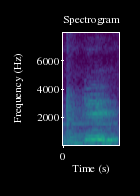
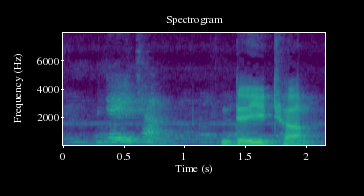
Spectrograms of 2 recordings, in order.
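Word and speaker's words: data: তারপর মে সঠিক উচ্চারণ হবে মেই মেই তারপরে ডেট ডেট ডেট সঠিক উচ্চারণটা কি হবে ডেট ডেট তারপরে গেট গেট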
